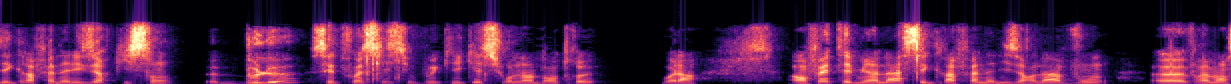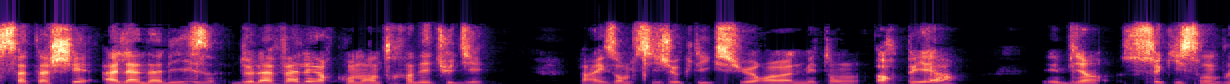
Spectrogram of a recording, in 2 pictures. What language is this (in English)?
French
